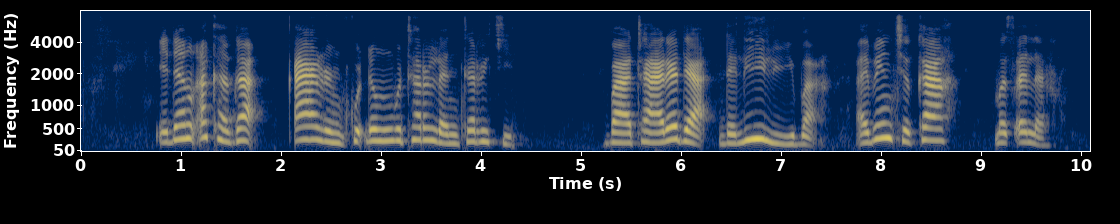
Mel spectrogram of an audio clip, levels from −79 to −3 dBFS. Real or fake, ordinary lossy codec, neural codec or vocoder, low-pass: fake; none; codec, 16 kHz, 2 kbps, X-Codec, HuBERT features, trained on LibriSpeech; 7.2 kHz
